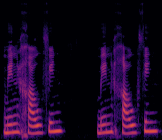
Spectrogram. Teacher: نون کے ساؤنڈ کو غنہ نہیں کریں گے کیونکہ نون ساکنہ کے بعد ہمارے پاس خا ہے، اور خا کو ہم جلدی سے پڑھیں گے کیونکہ ہمارے پاس لین لیٹر ہے، واو لین ہے. واو ساکنہ سے پہلے زبر ہوگی تو وہ واو لین ہوگا.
